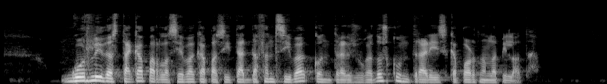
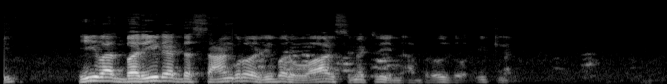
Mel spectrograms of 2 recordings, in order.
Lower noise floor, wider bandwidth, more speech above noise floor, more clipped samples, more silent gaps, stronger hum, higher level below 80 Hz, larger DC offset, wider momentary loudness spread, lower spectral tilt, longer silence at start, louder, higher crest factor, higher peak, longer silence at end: first, -66 dBFS vs -60 dBFS; about the same, 11.5 kHz vs 10.5 kHz; first, 48 dB vs 41 dB; neither; neither; neither; first, -52 dBFS vs -62 dBFS; neither; second, 10 LU vs 21 LU; second, -5.5 dB/octave vs -7.5 dB/octave; first, 0.6 s vs 0.05 s; about the same, -18 LUFS vs -18 LUFS; about the same, 18 dB vs 20 dB; about the same, 0 dBFS vs 0 dBFS; about the same, 0.7 s vs 0.75 s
